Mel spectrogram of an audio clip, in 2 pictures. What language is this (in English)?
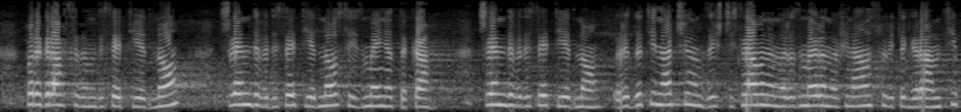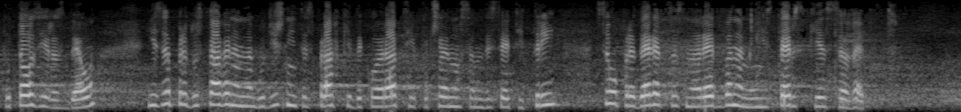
Bulgarian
